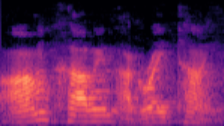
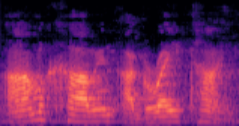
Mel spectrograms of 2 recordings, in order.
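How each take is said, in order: First: Drawn out once more for copying; slow teacher demo; slow model phrase. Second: "I'm having a great time" slowly, stress on "having"; drawn out for copying; slow teacher demo; slow model phrase. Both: Shown as a demonstration. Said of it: "traten de imitar mi voz".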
